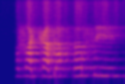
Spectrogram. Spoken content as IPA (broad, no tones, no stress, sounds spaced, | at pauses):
zˤ ʌ kʲ ɒ dˤ ɛ h ʌ f ɪ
